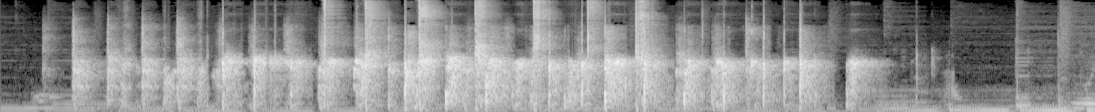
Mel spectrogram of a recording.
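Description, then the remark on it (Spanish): A burst of audience applause after an interview, many hands clapping in a dense, irregular patter that swells quickly, holds steady for several seconds, then fades out, leaving quiet background hum. “Así que me gustaría pedir un fuerte, fuerte, fuerte aplauso”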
